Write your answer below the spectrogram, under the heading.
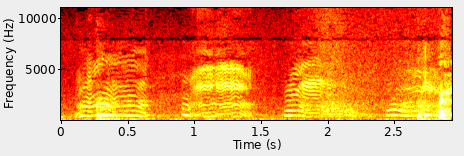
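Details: Young jungle cat (Felis chaus) at feeding time: a run of short, wavering mews mixed with breathy, hissing bursts, coming in irregular spurts about every half second to second.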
